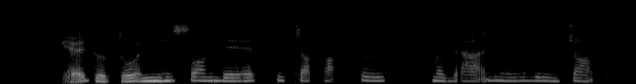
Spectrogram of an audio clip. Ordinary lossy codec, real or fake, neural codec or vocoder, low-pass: Opus, 24 kbps; fake; codec, 16 kHz in and 24 kHz out, 0.8 kbps, FocalCodec, streaming, 65536 codes; 7.2 kHz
